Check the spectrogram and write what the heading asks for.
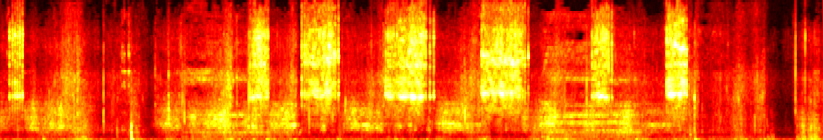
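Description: Fishing reel being cranked to bring up a big hooked fish, its gears whirring and clicking in short spurts.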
